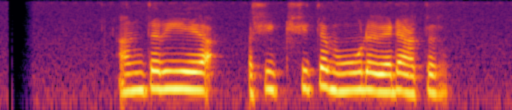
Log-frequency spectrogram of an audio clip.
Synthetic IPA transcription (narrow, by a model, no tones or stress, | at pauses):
ɐnt̪ɐɾije | ʃikʂit̪ɐmuːɽɐʋeɖɐːt̪ɐɾ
